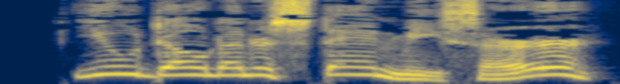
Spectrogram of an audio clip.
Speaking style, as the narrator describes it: he said excitedly

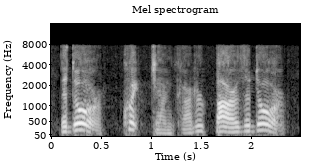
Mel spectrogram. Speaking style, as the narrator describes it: cried Tardos Morse

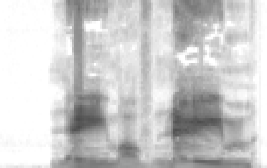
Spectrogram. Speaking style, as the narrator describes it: he groaned to the rather scared members of the company assembled there

